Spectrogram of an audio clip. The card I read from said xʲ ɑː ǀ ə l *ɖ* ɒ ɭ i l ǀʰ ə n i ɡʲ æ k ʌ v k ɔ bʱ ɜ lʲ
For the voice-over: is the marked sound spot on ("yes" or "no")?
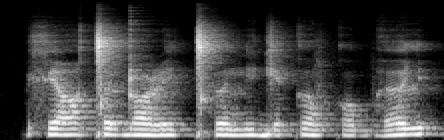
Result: yes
